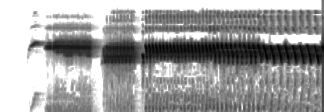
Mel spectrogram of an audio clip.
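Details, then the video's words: Atlantic canary song beginning with two sustained buzzy notes, then breaking into a long, rapid, even trill of repeated notes that continues to the end. "Canto de pássaros Canários Silvestres"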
